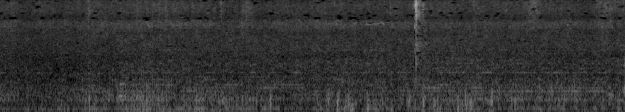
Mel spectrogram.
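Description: Wire cage trap rattling with small metal clicks as a carabiner is clipped onto its door handle, with one sharp click about four seconds in, over a steady low rumble.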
